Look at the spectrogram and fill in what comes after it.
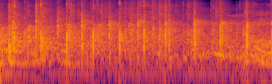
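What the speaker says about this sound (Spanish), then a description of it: "Le vamos a dar un aplauso a Loli" A small group applauding indoors, light, scattered clapping with distinct individual claps, fairly faint, with voices talking over it.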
